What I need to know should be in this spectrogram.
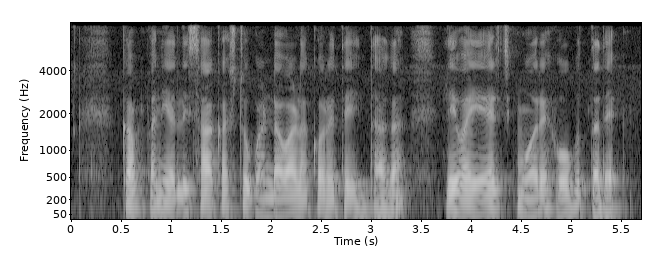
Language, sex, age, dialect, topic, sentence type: Kannada, male, 18-24, Mysore Kannada, banking, statement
